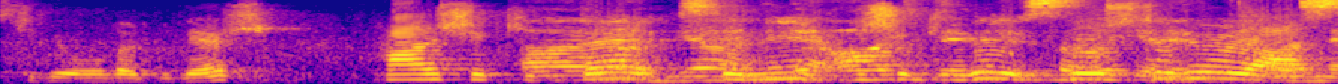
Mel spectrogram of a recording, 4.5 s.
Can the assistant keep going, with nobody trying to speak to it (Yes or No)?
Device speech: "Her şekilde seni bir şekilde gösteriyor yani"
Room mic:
No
